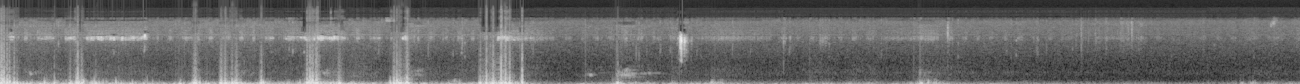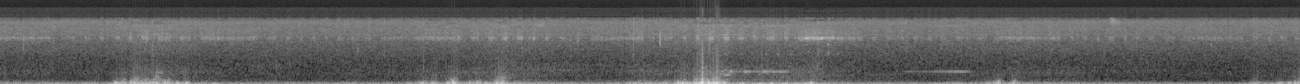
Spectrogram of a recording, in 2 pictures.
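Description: Wind gusts rumble outdoors.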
